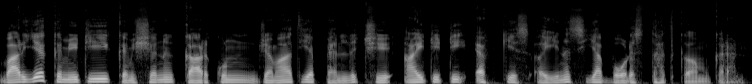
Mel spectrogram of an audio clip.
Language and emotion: Kashmiri, neutral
